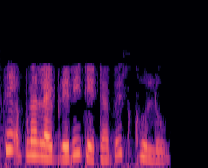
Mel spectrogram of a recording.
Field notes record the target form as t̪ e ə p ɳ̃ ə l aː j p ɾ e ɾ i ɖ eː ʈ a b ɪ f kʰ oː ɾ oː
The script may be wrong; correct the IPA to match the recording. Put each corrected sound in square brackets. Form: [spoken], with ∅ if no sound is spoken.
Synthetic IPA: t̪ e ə p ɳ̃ [a] l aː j [b] ɾ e ɾ i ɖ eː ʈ a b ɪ [s] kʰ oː [l] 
